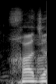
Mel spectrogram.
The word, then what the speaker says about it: خواجہ: کرام کا لقب ہے۔ اس کا تلفظ خواجہ ہے، یعنی واو نہیں بولنا۔ سوال ہے، اگر نماز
